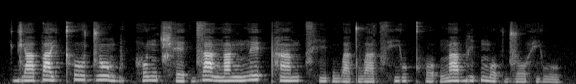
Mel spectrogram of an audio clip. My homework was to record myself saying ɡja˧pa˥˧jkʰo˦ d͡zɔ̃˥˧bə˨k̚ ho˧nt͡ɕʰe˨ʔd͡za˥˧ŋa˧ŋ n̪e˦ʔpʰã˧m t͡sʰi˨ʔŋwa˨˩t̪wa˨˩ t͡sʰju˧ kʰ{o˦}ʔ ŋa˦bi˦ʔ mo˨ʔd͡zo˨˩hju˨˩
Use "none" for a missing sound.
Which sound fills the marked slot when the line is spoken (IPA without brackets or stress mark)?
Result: o˨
